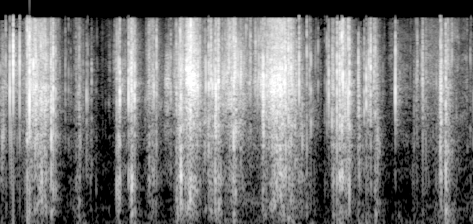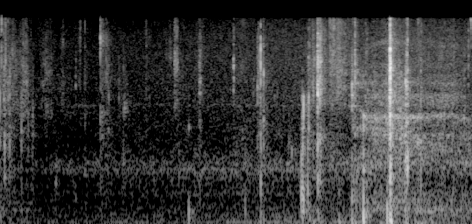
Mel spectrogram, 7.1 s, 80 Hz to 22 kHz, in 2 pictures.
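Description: A Pokémon POP Series 9 booster pack wrapper is torn open up close, with sharp crinkling and ripping foil bursts over the first few seconds, then quieter scattered rustles and crackles of handling.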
